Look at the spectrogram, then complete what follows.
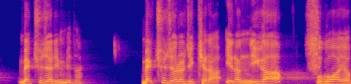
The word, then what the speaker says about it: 맥추절: 맥추절은 이 발음이 좀 거시기하잖아요. 맥주절이 아닙니다. 맥추절입니다.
